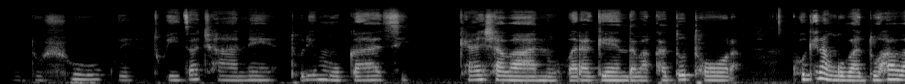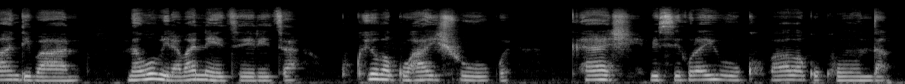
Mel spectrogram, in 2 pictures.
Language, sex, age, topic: Rundi, female, 18-24, agriculture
